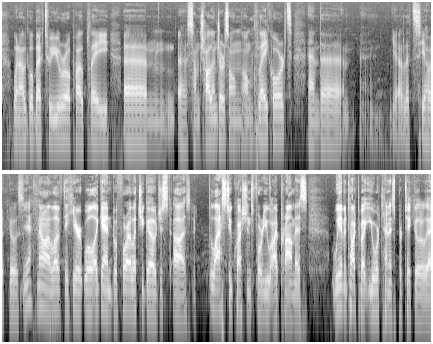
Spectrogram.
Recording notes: Recorded live at the Arizona Tennis Classic.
